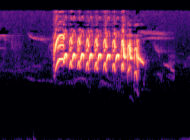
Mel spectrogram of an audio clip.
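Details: Southern beardless tyrannulet song: one fast, chattering trill of roughly a dozen high, buzzy notes, close and clear, lasting about one second against a silent background.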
